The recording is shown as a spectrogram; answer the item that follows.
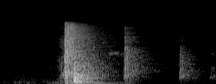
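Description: A golf iron strikes a ball off an indoor hitting mat, one sharp loud hit that trails off, followed by two shorter, fainter knocks.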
